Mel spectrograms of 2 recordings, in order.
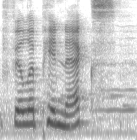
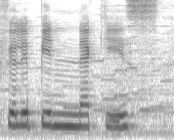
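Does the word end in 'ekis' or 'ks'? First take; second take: ks; ekis. First: The ending is said as a plain 'ks' sound. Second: The ending is said as the syllables 'ekis'. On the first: This is how English speakers read it. "that's only something English speakers can actually pronounce" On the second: This is how Filipino speakers would read it. "if you say it in Filipino, it would just be like"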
